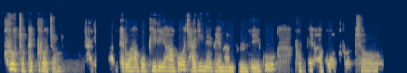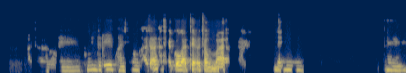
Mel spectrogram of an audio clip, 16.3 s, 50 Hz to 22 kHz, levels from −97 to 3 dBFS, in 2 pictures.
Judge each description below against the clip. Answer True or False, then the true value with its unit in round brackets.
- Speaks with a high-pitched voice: False (155 Hz)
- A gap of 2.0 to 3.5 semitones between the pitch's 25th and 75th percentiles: True (2.7 semitones)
